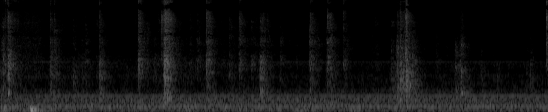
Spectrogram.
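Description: Faint handling noise: a few soft knocks and short rustles over a steady low hum, with one low thump about half a second in.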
